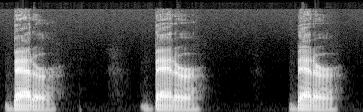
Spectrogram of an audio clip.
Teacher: more often than not the T becomes du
